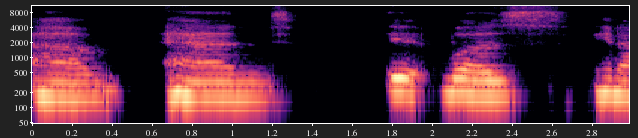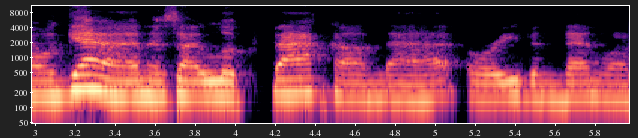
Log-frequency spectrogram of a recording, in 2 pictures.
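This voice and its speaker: Over a quiet background, a woman talks at a fairly slow pace. She has an ordinary speaking voice with a fairly low pitch. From rural New England, USA. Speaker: holistic health practitioner and spiritual teacher. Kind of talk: interview answer.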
